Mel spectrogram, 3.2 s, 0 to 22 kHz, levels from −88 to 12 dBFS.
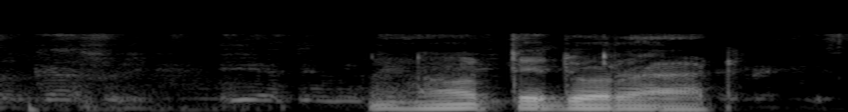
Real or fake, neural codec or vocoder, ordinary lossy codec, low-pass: fake; vocoder, 44.1 kHz, 128 mel bands every 256 samples, BigVGAN v2; none; 7.2 kHz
